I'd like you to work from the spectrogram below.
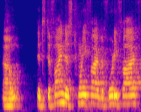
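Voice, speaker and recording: A man in his forties giving a halting update on a video call, full of fillers and restarts. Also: fairly high pitch. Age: 40s. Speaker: committee presenter. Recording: echoey, dull video call audio.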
